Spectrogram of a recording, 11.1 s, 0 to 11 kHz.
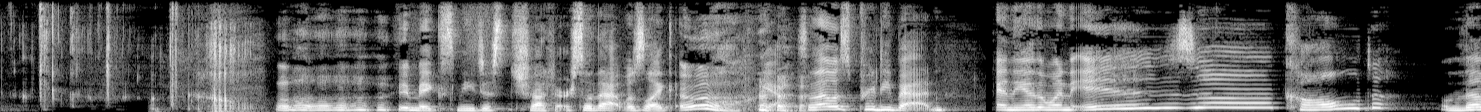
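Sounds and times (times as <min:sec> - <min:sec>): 
chewing and crunching food: 0:00.0 - 0:02.0
speech: 0:02.0 - 0:11.0
laughter: 0:05.4 - 0:06.4.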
